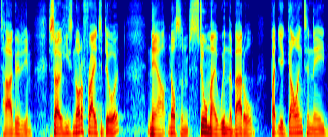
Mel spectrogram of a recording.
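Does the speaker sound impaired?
No.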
